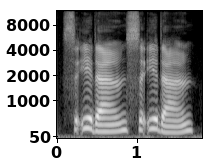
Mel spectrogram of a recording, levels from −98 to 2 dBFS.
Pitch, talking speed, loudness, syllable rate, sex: 205 Hz, 195 wpm, -17 LUFS, 3.7 syllables/s, female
